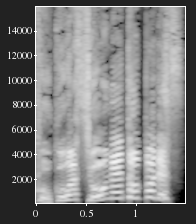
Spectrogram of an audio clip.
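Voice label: Voice Japanese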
